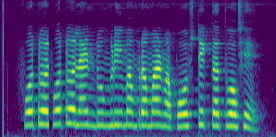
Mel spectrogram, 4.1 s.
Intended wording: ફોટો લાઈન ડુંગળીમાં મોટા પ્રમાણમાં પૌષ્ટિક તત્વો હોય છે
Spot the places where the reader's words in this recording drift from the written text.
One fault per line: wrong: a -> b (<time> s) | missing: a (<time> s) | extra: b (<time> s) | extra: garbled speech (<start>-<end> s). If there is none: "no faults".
extra: ફોટો (0.8 s)
missing: મોટા (2.1 s)
missing: હોય (3.6 s)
